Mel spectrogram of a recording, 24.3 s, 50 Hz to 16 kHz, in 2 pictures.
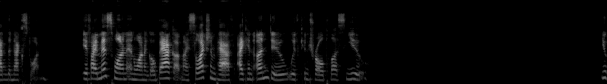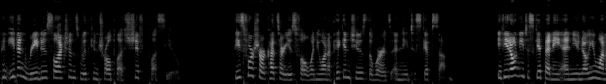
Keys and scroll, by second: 4.7 ctrl+u, 7.1 ctrl+b, 12.7 ctrl+shift+u.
